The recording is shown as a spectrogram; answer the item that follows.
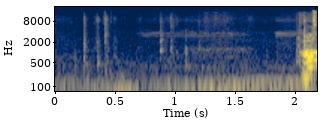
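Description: A few light clicks and taps in a car cabin, most of them in the first half-second and a couple more about a second in, over a low steady hum.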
